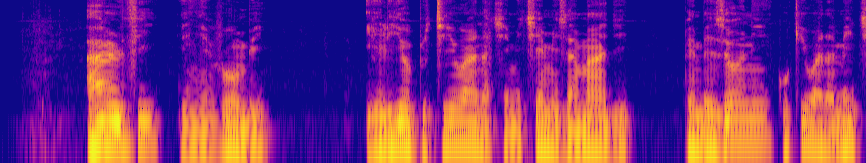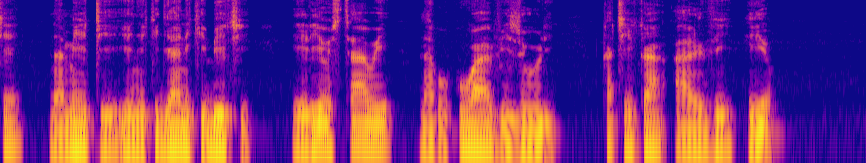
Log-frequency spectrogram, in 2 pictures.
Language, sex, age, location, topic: Swahili, male, 25-35, Dar es Salaam, agriculture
